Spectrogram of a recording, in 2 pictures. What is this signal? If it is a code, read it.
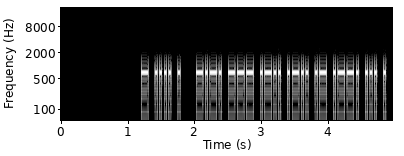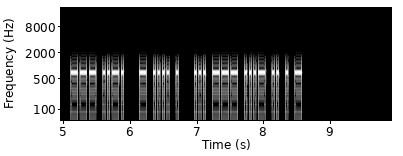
Morse code, heard as a keyed tone, about 34 wpm, 700 Hz. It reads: THE COLLAPSE OF THE SOVIET
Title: Sets of 5 Words Encore 35wpm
